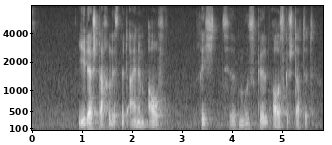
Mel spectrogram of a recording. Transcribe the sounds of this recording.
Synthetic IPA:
jeːɾɐʃtʰa̰χl̩ɪstmɪtʔa̰ɪnəmʔaʊf | ʁɪçtʰəmʊskll̩ʔaʊsɡ̥əʃta̰tʰət

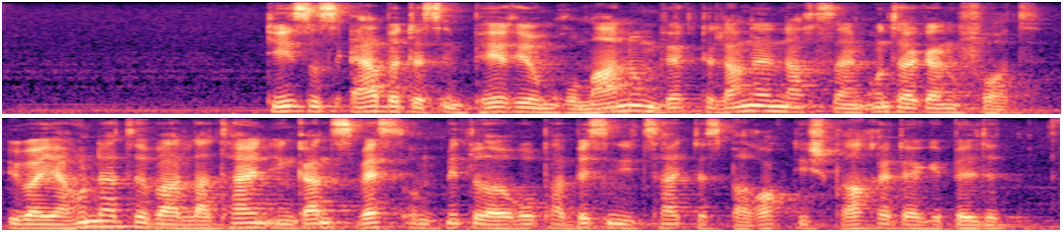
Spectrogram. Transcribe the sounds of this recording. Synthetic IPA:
d̥iːzəsʔɛɐbədɛsɪmpʰeːʁiʊmʁomaːnʊmvɪɐk̚təlaŋənaːχz̥aɪnəmʔʊntɐɡaŋfɔɐt | ʔyːbɐjaːɐɦʊndɐtʰəvaːɐlatʰaɪnɪnɡant͡sv̥ɛstʊntmɪtl̩ɔʏʁoːpabɪsɪndiːt͡saɪt̚d̥ɛsb̥aʁ̞ɔk̚d̥iːʃpʁ̥aːχədeːɐɡəbɪldətn̩

